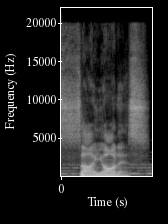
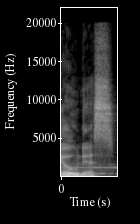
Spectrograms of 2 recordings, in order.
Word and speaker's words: Sionis: and by the way it's sionis not sorry honest romance I honest I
